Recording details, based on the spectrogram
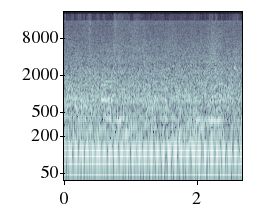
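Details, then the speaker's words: Nursing procedure with nebulizer medication given by mouthpiece to a female patient to thin her phlegm so she can clear it and breathe without breathlessness; a steady low motor hum with a constant hiss; nebulizer running. "Nanti kita pasangkan ke mulut Ibu ini gunanya untuk mengencerkan dahak Ibu agar kalau misalnya udah habis nanti coba bisa mengeluarkan dahak dan kembali bernapas dengan tidak sesak kembali ya Bu ya"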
